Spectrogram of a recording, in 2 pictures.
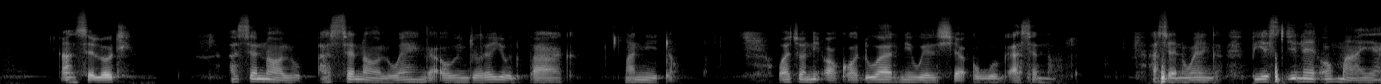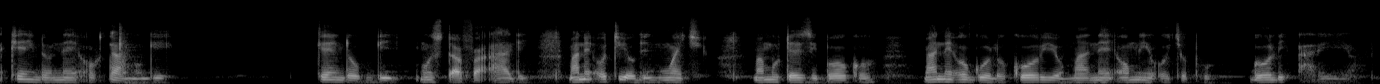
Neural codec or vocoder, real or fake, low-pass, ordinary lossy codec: autoencoder, 48 kHz, 32 numbers a frame, DAC-VAE, trained on Japanese speech; fake; 14.4 kHz; none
